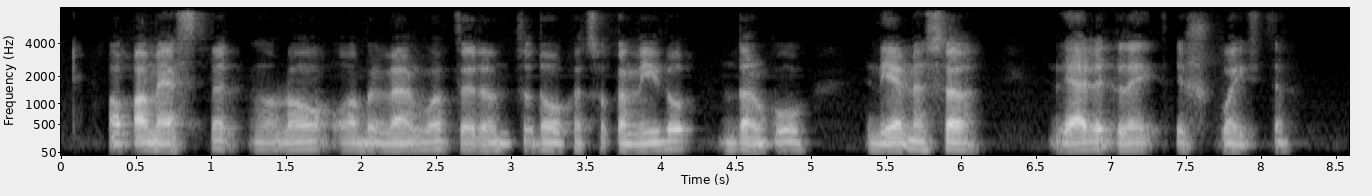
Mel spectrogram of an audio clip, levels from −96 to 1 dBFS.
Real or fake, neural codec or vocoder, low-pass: fake; codec, 16 kHz, 0.5 kbps, FunCodec, trained on LibriTTS, 25 frames a second; 7.2 kHz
